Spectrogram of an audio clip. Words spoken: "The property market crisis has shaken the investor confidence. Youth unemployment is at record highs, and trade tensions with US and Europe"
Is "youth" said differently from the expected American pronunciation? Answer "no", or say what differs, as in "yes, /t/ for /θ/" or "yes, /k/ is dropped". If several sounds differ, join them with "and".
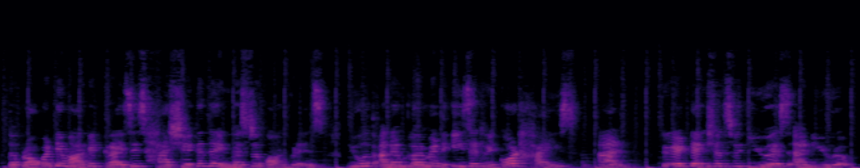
yes, /t/ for /θ/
